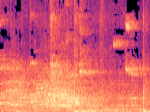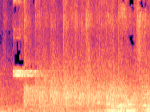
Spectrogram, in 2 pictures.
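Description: Basketball game on a hardwood gym court: a ball bouncing, sneakers squeaking and crowd voices echoing in the large hall. There is a short high squeak a little past three seconds, and voices shout louder near the end as play moves up the court.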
